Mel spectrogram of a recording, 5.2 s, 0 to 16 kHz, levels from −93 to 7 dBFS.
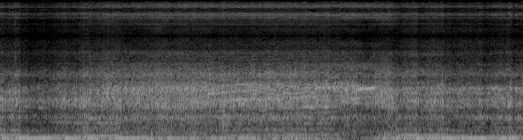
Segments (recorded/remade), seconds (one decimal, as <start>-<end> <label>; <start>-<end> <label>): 0.0-1.2 recorded; 1.2-2.1 remade; 2.1-3.4 recorded; 3.4-4.0 remade; 4.0-5.2 recorded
